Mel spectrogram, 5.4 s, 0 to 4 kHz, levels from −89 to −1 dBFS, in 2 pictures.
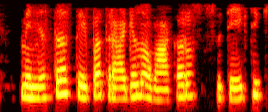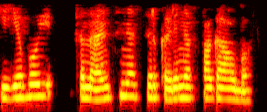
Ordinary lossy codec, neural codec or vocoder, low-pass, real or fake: MP3, 32 kbps; none; 3.6 kHz; real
